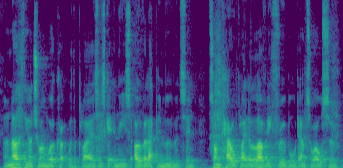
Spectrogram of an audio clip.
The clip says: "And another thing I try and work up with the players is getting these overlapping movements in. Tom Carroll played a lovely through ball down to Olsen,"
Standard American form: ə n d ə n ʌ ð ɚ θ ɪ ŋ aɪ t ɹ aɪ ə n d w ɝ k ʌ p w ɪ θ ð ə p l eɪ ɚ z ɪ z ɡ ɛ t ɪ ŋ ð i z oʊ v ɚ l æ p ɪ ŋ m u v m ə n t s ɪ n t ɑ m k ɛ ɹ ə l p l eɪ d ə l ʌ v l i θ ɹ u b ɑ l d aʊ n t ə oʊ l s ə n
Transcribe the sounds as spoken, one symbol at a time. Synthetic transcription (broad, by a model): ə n ə n ʌ ð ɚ θ ɪ ŋ aɪ t ɹ aɪ ə n w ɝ k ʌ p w ɪ ð ə p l eɪ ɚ z ɪ z ɡ ɛ t ɪ ŋ ð i z oʊ v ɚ l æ p ɪ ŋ m u v m ə n t s ɪ n t ɑ m k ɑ ɹ ə l p l eɪ d ə l ʌ v l i θ ɹ u b ɑ l d aʊ n t ə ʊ l s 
